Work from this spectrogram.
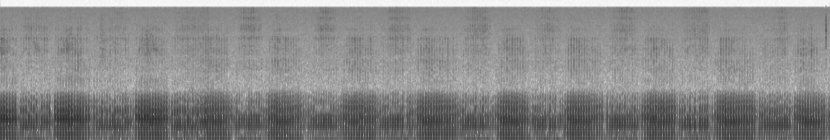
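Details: Contented domestic cat purring, a throaty low-pitched rumble in regular breath-length surges, close to the microphone with nothing else heard.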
